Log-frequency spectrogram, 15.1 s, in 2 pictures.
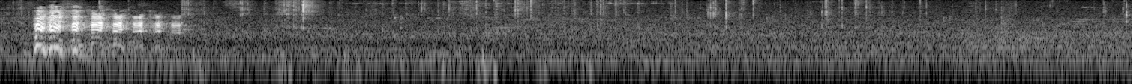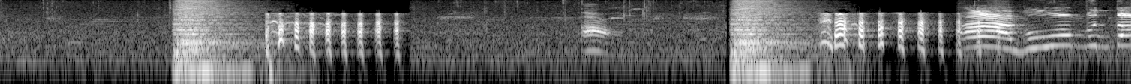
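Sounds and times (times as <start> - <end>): foil candy wrapper crinkling: 0.0 - 8.7, 10.5 - 12.4.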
